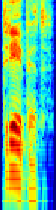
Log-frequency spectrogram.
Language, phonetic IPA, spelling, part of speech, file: Russian, [ˈtrʲepʲɪt], трепет, noun, Ru-трепет.ogg
- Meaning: 1. thrill 2. awe, trepidation (feeling of fear and reverence)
